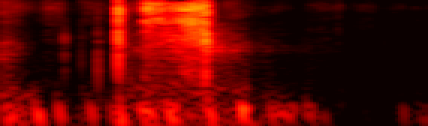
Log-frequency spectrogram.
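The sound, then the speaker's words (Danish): Sheets of paper rustle and crinkle up close for about half a second, with soft handling bumps before and after as they are passed along. “Se her får I lige nogle papirer her, hvad jeg ser.”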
